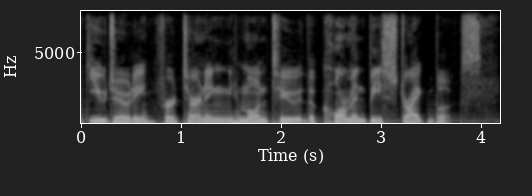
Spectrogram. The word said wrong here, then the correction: Cormoran: Or I don't think I said that right. – Cormoran. – Cormoran. – I think that's Cormoran. Okay, I don't know what to call it.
